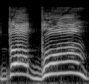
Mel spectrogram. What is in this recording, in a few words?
collect, Blues Man speech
